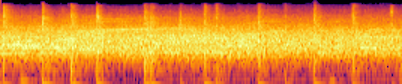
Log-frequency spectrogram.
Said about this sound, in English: Yeah. Let's get a round of applause for him.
